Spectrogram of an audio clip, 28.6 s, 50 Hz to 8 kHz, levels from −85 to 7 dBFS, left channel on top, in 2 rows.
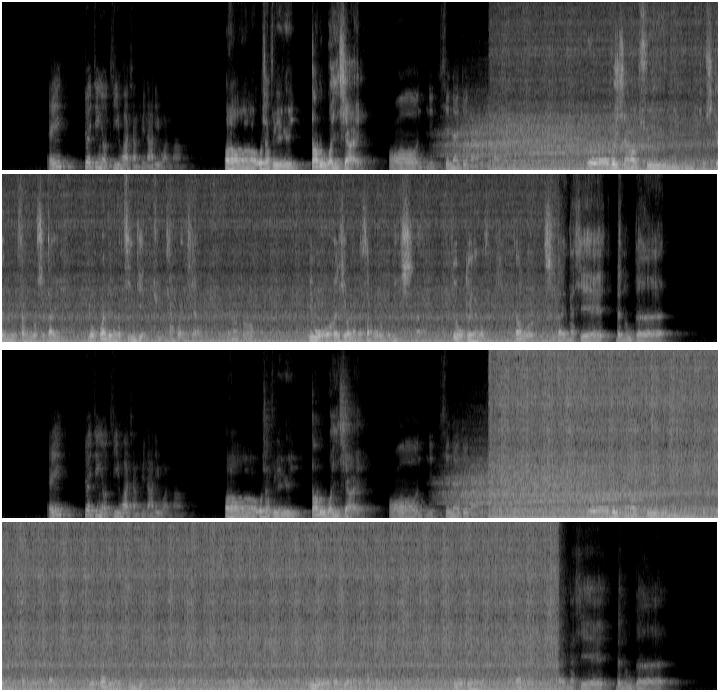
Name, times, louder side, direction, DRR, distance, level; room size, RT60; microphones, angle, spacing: voice 1, 0.9-1.2 1.7-3.6 7.7-10.6 18.8-19.4, left 1 dB, 15° left, 0.8 m, -37 dB
voice 2, 4.5-5.9 6.2-7.3 11.7-15.7 16.0-18.3 20.4-22.9 23.3-27.7, left 4 dB, 60° left, 0.6 m, -30 dB
sound 1, 8.6-13.7, right 2 dB, 55° right, 3.7 m, -38 dB
sound 2, 9.7-25.5, right 6 dB, 75° right, 0.6 m, -31 dB
12.5 x 9.6 x 4.7 m
head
